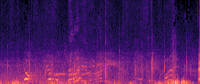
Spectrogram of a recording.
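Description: Running footsteps slapping on a paved street, with excited voices calling out over them.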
